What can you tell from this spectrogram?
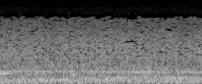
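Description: Steady rushing of a large waterfall, water pouring over a broad ledge, with faint held tones underneath.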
